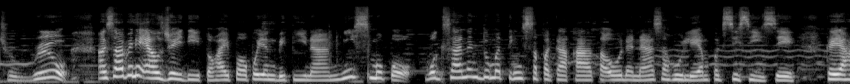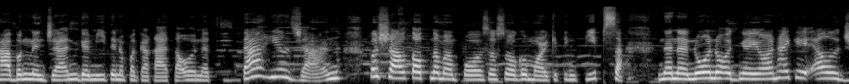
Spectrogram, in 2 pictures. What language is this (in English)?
Filipino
